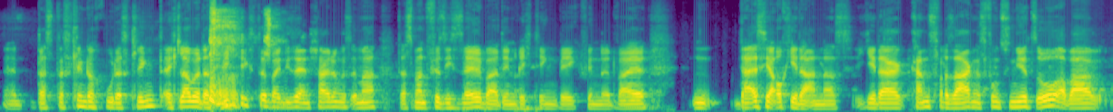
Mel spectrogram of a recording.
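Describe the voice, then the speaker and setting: A man with a mid-pitched voice co-hosts a casual podcast. He asks his questions in a curious, friendly way. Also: brisk, slight background noise. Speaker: podcast co-host.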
